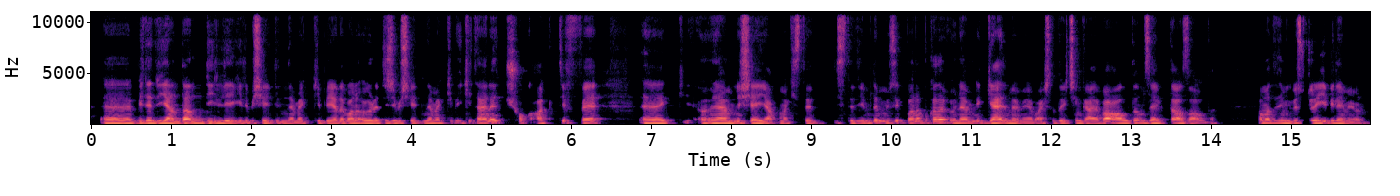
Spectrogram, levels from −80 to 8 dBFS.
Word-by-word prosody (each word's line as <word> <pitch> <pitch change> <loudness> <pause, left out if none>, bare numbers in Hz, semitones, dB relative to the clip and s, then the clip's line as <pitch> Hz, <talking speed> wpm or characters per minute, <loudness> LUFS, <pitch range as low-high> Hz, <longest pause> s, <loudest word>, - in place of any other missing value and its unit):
eee, 120 -2 +3
bir 140 - 0
de 130 -1 +5
bir 120 - +1
yandan 130 +1 +5
dille 130 -3 +1
ilgili 105 -1 -4
bir 115 - -7
şey 110 -1 -1
dinlemek 105 0 -5
gibi 110 -1 -4
ya 110 -1 +2
da 110 - -1
bana 115 +1 +2
öğretici 120 0 +1
bir 115 - -3
şey 110 -2 -3
dinlemek 125 +2 -2
gibi... - - -13
2 125 +6 -11
tane 170 +4 +1
çok 145 -7 -6
aktif 155 +8 -7
ve, 145 +1 +2 0.5
eee, 125 -2 +5 0.2
gi 185 +5 -18
önemli 130 +2 +3
şey 130 -3 +3
yapmak 105 +1 -3
iste 105 0 -5 0.2
istediğimde, 115 +4 -4
müzik 165 +2 -5
bana 150 +1 -1
bu 150 - -11
kadar 165 +2 +5
önemli 140 +2 -2
gelmemeye 125 -6 +2
başladığı 115 +2 -5
için 110 +2 -3
galiba 110 +7 +3
aldığım 130 +1 +1
zevk 120 -1 0
de - - 0
azaldı. 110 -3 -2 0.5
Ama 135 +1 0
dediğim 135 -2 -1
gibi, 130 +4 -1
süreyi 130 +2 -1
bilemiyorum. 105 -6 -3
125 Hz, 185 wpm, -24 LUFS, 110-135 Hz, 0.5 s, de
